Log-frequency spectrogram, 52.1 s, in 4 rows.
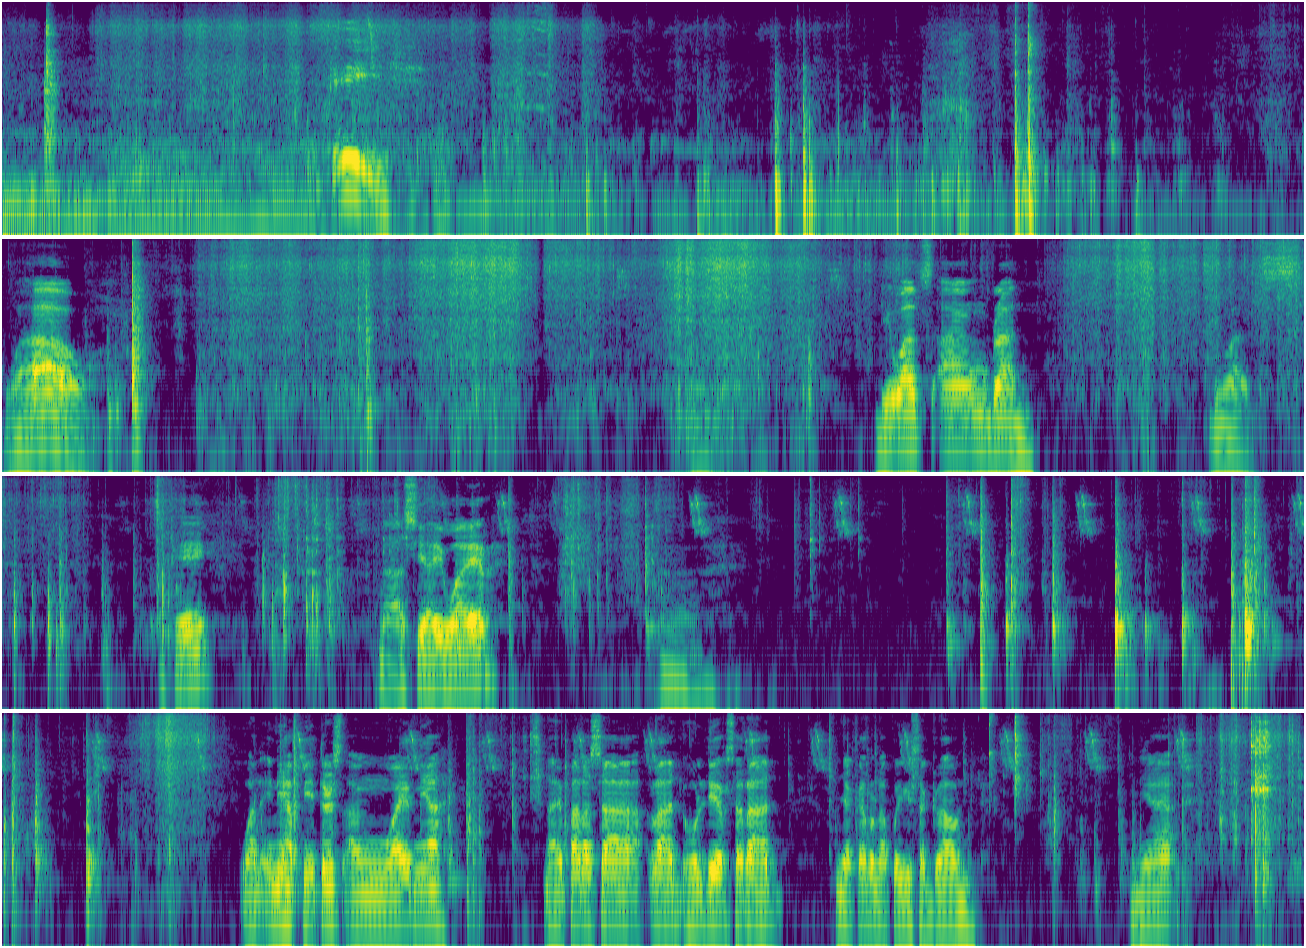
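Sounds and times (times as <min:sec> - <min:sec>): plastic bag crinkling and rustling: 0:00.0 - 0:07.4, 0:12.2 - 0:30.5, 0:31.3 - 0:34.6, 0:35.5 - 0:42.1, 0:43.4 - 0:45.7, 0:49.4 - 0:52.0.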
